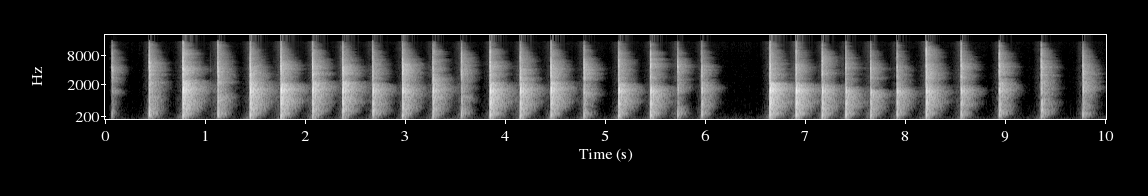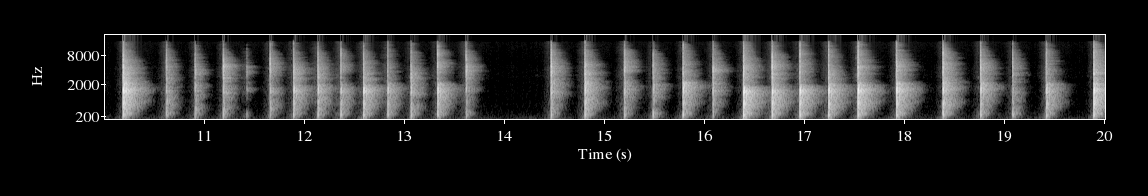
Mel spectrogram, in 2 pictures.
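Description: A single pair of hands clapping at about three to four sharp, separate claps a second, in three runs broken by two short pauses.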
